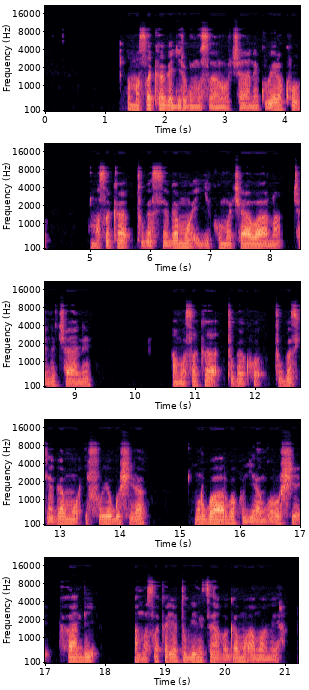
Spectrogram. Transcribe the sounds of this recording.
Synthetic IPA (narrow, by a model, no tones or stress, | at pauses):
amasakʰaɡaɟiɾaɡumusaɾuɾt͡ʃaːne̞kuβe̞ːɾakʰo̞ | amasakʰatuɡasiaɡamo̰ʔḭɟikʰomat͡ʃaːβaːna | t͡ʃaːɲe̞t͡ʃaːne̞ | amasakatutuɡasi̥aɡamo̰ʔifujo̞ɡuʃiɾa | muɾɡwaːɾɡwakuɟiɾaŋɡo̞ɾuʃe̞kʰaːndi | amasakʰaɾijo̞tuɡɡiːnit͡sehaβaɡamoʔamameɾa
